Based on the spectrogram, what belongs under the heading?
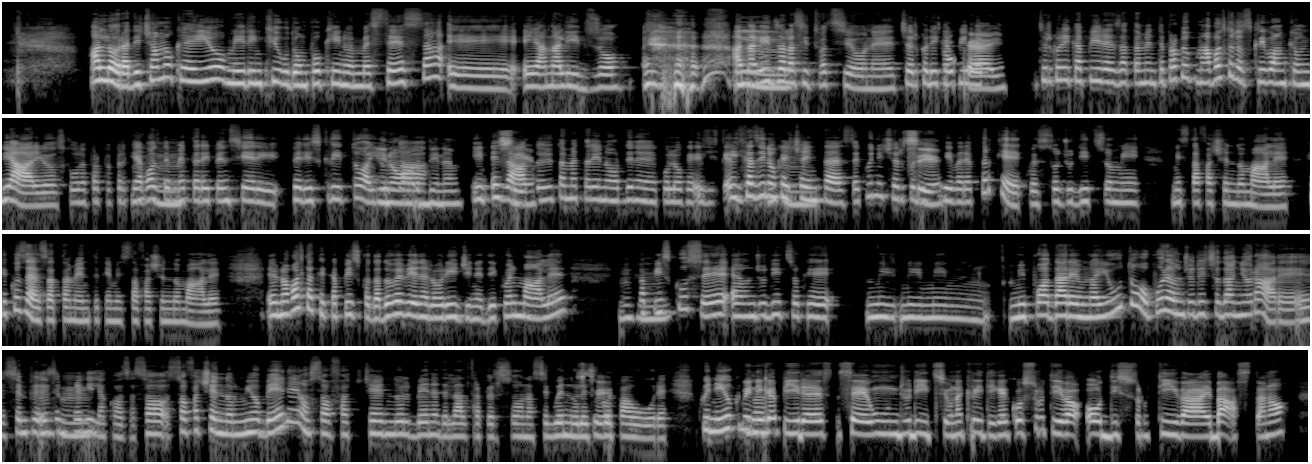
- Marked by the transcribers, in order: chuckle; "proprio" said as "propio"; other background noise
- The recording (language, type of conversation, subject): Italian, podcast, Come gestisci il giudizio degli altri quando decidi di cambiare qualcosa?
